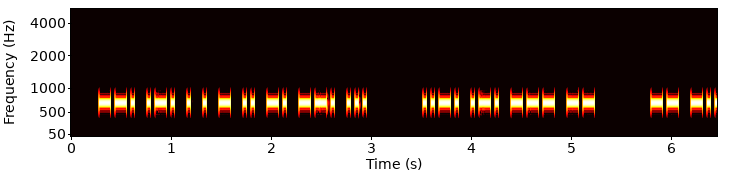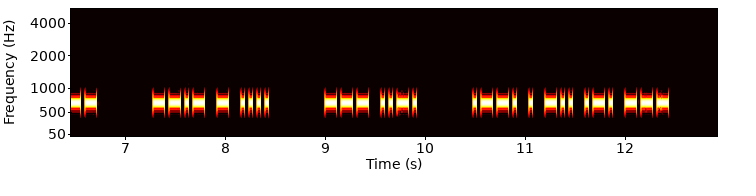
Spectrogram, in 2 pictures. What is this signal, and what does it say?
Morse code, heard as a keyed tone, about 30 wpm, 700 Hz. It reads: GREETINGS FROM MY QTH OF PEDRO
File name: UK MASTER QSOs TRAINING / 30WPM / UK MASTER QSOs 0007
